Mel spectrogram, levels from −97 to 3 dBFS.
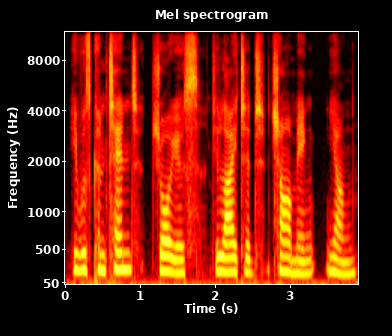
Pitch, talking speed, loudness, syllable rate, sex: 195 Hz, 105 wpm, -19 LUFS, 3.3 syllables/s, female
